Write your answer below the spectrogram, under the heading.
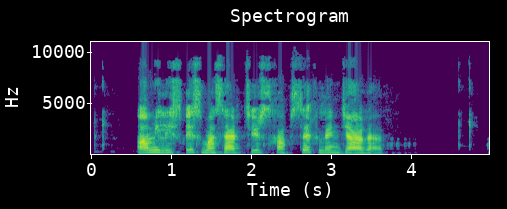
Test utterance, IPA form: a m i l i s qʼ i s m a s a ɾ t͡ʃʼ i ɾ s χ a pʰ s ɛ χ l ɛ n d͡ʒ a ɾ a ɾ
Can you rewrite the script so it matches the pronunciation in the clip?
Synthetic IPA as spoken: a m i l i s qʼ i s m a s a ɾ t͡ʃʼ i ɾ s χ a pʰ s ɛ χ l ɛ n d͡ʒ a ɾ a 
